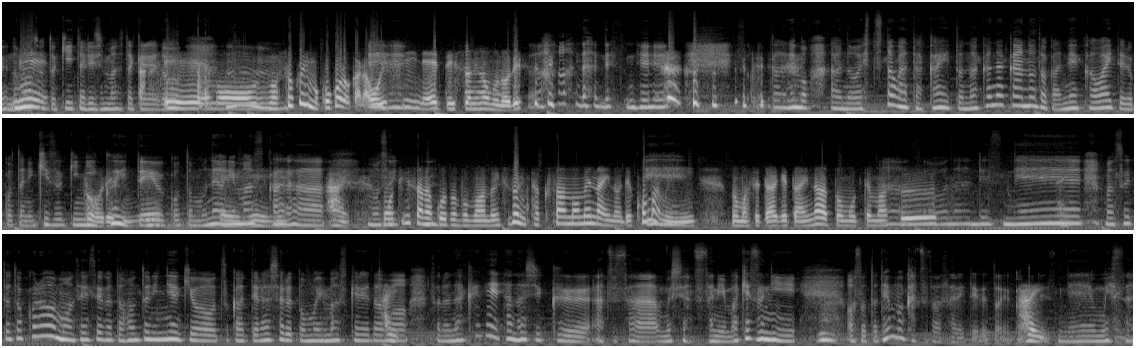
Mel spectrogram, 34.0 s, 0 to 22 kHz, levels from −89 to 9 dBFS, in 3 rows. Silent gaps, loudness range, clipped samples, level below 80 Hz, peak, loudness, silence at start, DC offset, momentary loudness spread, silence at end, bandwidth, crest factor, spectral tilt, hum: none; 7 LU; under 0.1%; -52 dBFS; -6 dBFS; -24 LUFS; 0 s; under 0.1%; 12 LU; 0 s; 12 kHz; 18 dB; -7 dB/octave; none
